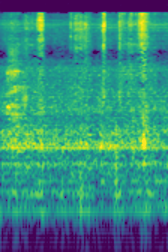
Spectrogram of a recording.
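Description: Near silence, with a few faint scratchy rustles as a paper cup is turned in the fingers while melted chocolate coats its inside.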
